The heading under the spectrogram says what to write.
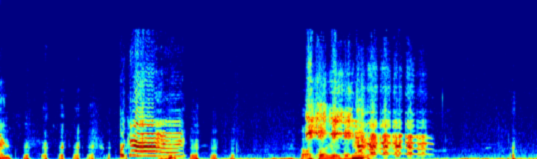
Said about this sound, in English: Is that what he means by bird noises? I don't know. I don't like those.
